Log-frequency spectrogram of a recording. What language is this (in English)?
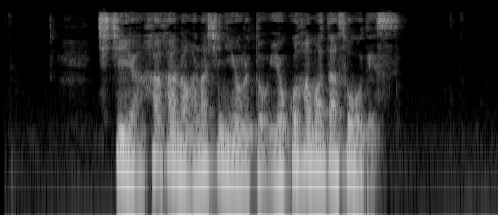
Japanese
